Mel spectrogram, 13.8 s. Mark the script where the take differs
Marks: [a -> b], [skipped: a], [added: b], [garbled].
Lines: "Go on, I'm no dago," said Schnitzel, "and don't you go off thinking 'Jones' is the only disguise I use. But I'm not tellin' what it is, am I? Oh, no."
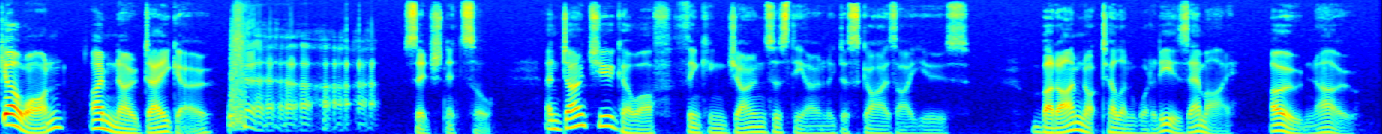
"Go on, I'm no dago," said Schnitzel, "and don't you go off thinking 'Jones' is the only disguise I use. But I'm not tellin' what it is, am I? Oh, no."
